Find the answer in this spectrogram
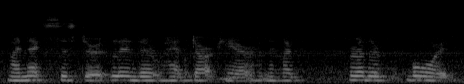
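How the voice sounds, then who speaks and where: Speaking fairly slowly at a medium pitch, a woman with an American accent is heard over noticeable background noise, with audible room echo. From Idaho, US (Rexburg). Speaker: interviewee recounting life history. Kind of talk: oral history interview. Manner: halting, with self-corrections.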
